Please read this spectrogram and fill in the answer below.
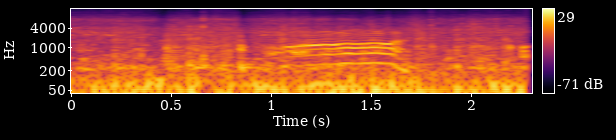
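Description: Yeti SB150 full-suspension mountain bike descending a rough, dry dirt trail: steady wind rumble on the microphone with tyre and frame chatter. A rider's voice calls out once, briefly, about a second in.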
